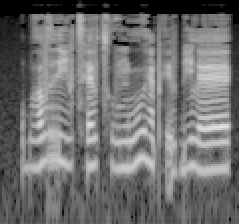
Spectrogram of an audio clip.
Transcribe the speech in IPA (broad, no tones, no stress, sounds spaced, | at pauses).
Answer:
bʱ ʌ v r iː v t͡sʰ ɛ v t͡sʰ o̤ v ŋ uː ɦ ɛ̃ pʰ ḛ v ɓ i l ɛː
